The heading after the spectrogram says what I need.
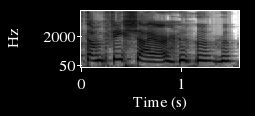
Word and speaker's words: Dumfriesshire: It's Dumfriesshire. Actually, see, people actually might know how to say this. They might call it Dumfries. Dumfriesshire. But it's Dumfriesshire.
